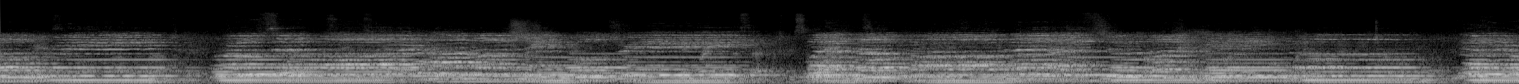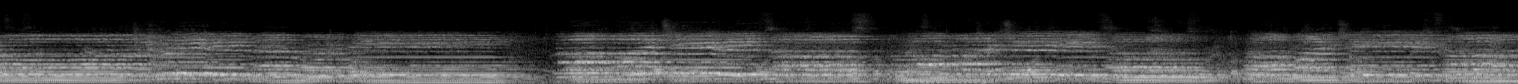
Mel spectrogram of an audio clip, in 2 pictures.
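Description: Voices singing a hymn in phrases of about six seconds with short pauses between them, over sustained low accompanying notes: the offertory hymn sung while the gifts are prepared at the altar.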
